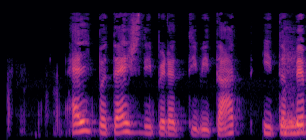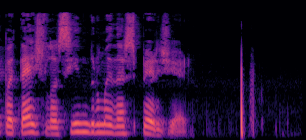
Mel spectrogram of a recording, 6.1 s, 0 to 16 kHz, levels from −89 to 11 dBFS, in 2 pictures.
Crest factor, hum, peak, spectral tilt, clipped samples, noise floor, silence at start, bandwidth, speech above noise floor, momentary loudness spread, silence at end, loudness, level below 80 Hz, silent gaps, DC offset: 26 dB; none; -2 dBFS; -3 dB/octave; under 0.1%; -61 dBFS; 0.1 s; 11.5 kHz; 34 dB; 9 LU; 0.5 s; -27 LUFS; -76 dBFS; none; under 0.1%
